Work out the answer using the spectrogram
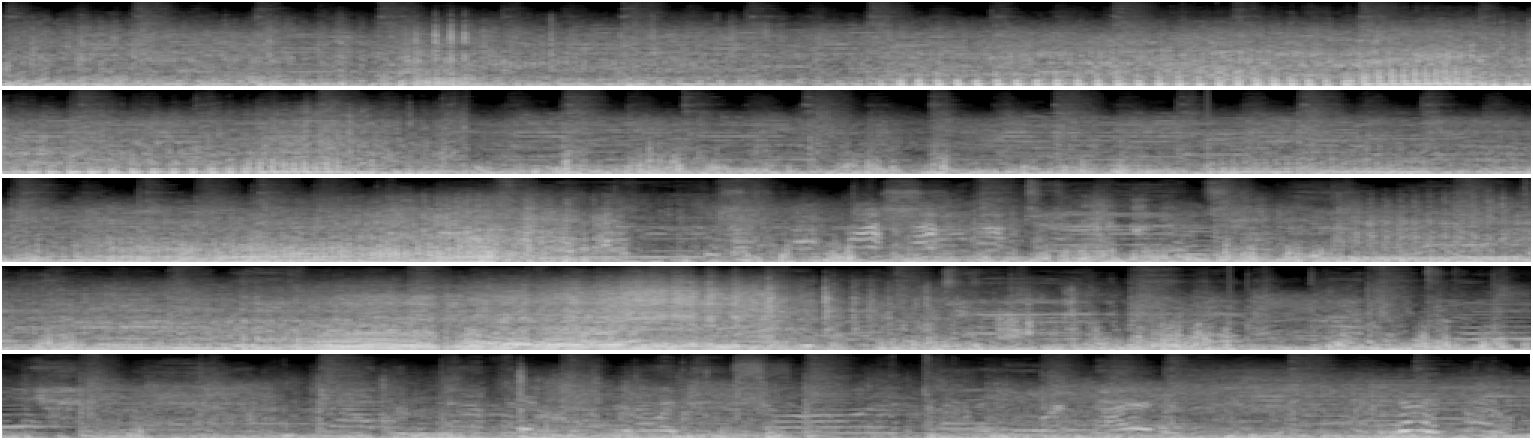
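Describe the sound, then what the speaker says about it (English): A hot-wired motorcycle engine runs in the desert, a loud steady rumble that rises and falls with revving for the whole stretch. "Forgot the key, so we hot wired the bike. Trace the ignition wire taped up. Works like a champ."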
